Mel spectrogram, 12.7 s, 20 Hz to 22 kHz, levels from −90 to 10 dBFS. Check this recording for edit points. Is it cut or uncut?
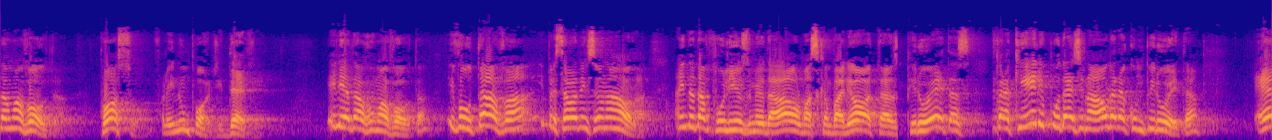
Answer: cut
